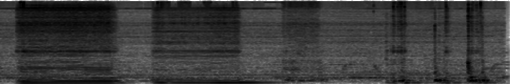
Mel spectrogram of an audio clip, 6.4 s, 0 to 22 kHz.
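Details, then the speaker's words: Bambu Lab P1S 3D printer doing its pre-print resonance calibration passes with the bed and extruder head: loud, low buzzing bursts that shift pitch, then rattling taps, which may seem worrying but is totally fine. "might make you concerned if anything goes wrong when you just started to play around, but I'll tell you, it's totally fine."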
